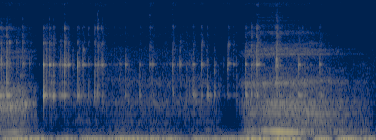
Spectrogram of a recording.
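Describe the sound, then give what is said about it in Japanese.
A glass of carbonated cider soda fizzes steadily, a dense crackle of tiny popping bubbles, with a faint glassy clink partway through. “夏はサイダーだね。”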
